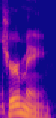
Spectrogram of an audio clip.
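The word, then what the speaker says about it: germane: You could say that the first one is gerine. G e r m a i n e. Gerine, two syllables, stress on the second.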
